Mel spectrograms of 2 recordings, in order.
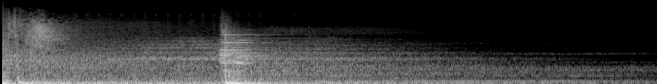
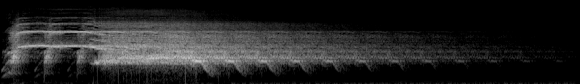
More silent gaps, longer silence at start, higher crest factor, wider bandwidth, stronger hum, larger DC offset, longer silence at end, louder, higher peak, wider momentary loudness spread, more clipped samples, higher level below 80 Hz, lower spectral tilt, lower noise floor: neither; about the same, 0.05 s vs 0.05 s; about the same, 18 dB vs 16 dB; second, 13 kHz vs 16.5 kHz; neither; neither; second, 0.1 s vs 1.85 s; about the same, -19 LUFS vs -17 LUFS; first, 0 dBFS vs -6 dBFS; about the same, 22 LU vs 20 LU; neither; first, -20 dBFS vs -72 dBFS; first, -4.5 dB/octave vs 5 dB/octave; second, -40 dBFS vs -63 dBFS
